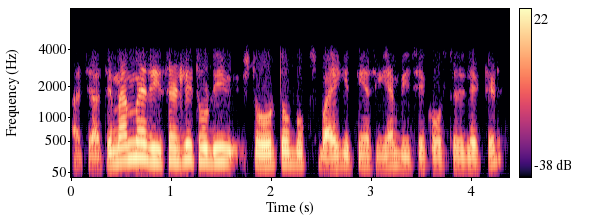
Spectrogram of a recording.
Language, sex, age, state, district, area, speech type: Punjabi, male, 18-30, Punjab, Ludhiana, urban, conversation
